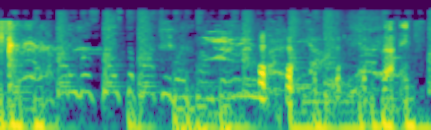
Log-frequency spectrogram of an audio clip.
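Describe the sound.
A person's voice mimics a cat meowing, a string of drawn-out, wavering mews over about four seconds, moderately loud with some muffled vocal noise mixed in.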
